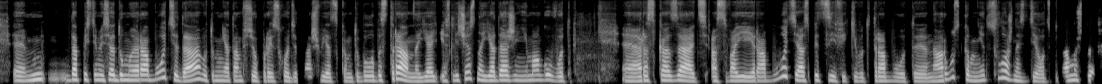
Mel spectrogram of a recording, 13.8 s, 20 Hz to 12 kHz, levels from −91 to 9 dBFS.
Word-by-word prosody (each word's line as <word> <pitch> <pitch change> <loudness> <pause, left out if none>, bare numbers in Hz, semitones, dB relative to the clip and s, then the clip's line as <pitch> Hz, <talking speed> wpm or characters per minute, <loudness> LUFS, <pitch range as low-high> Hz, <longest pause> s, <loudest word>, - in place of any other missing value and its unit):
эм 185 +5 +2
Допустим, 205 0 -1
если 195 +1 +2
я - - +6
думаю 195 -1 +2
о - - +6
работе, 205 +4 +2
да, 175 +8 +6
вот 190 -4 -4
у - - -6
меня 180 -1 -1
там 175 0 -2
всё 170 0 -2
происходит 160 0 -3
на 165 - -5
шведском, 155 -2 -4
это 155 - -7
было 175 +2 -1
бы 185 - -2
странно. 185 -6 +5
Я 160 +3 +1
если 180 +2 -5
честно, 240 +1 -1
я 180 -1 +3
даже 190 0 +2
не 185 0 -5
могу 195 +1 +1
вот, 170 -2 -5 0.6
э, 160 0 +1
рассказать 180 -4 +2
о 170 - 0
своей 165 +2 +1
работе, 185 - 0
о - - +5
специфике 170 -3 -5
вот 155 -3 -9
это 175 - -6
работы 155 -3 -2
на 155 +3 0
русском. 225 - -4
Мне 170 +3 -4
это 195 +1 -9
сложно 260 -11 -1
сделать, 145 -3 -6
потому 185 +3 -1
что, 185 -1 -4
180 Hz, 200 wpm, -21 LUFS, 165-195 Hz, 0.6 s, я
